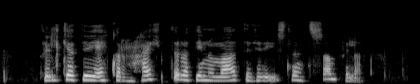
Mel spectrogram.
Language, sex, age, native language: Icelandic, female, 50-59, Icelandic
